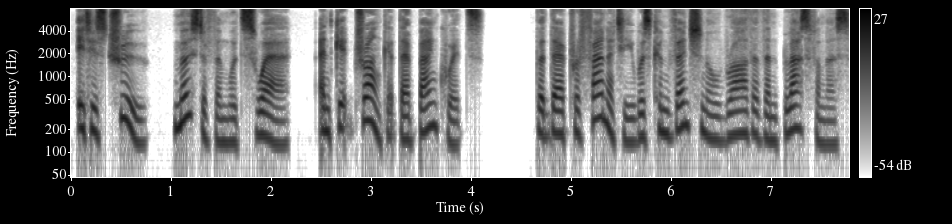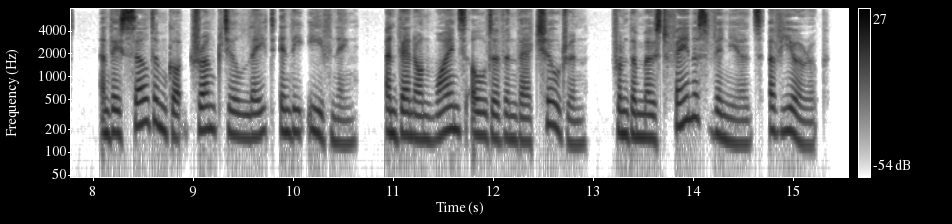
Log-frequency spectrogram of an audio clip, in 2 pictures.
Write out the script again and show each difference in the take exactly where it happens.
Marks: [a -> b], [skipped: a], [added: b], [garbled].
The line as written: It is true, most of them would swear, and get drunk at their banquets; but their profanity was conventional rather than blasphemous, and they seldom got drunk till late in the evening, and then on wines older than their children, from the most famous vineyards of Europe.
It is true, most of them would swear, and get drunk at their banquets; but their profanity was conventional rather than blasphemous, and they seldom got drunk till late in the evening, and then on wines older than their children, from the most famous vineyards of Europe.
